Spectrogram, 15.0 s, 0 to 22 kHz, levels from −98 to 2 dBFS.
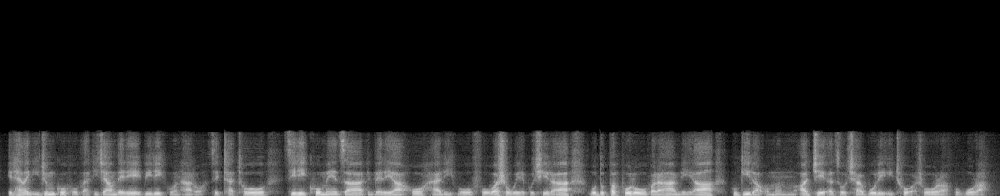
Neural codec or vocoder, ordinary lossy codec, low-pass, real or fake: codec, 16 kHz, 0.2 kbps, FocalCodec; AAC, 32 kbps; 7.2 kHz; fake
